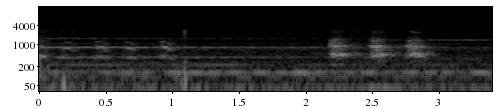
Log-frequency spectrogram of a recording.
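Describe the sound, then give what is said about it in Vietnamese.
A dog barks in a village at night: a few soft barks at first, then a louder run of three barks near the end, all faint over a low steady background. “Thậm chí văng vẳng từ trong làng có tiếng chó cắn ma cứ ông ổng sủa đến.”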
